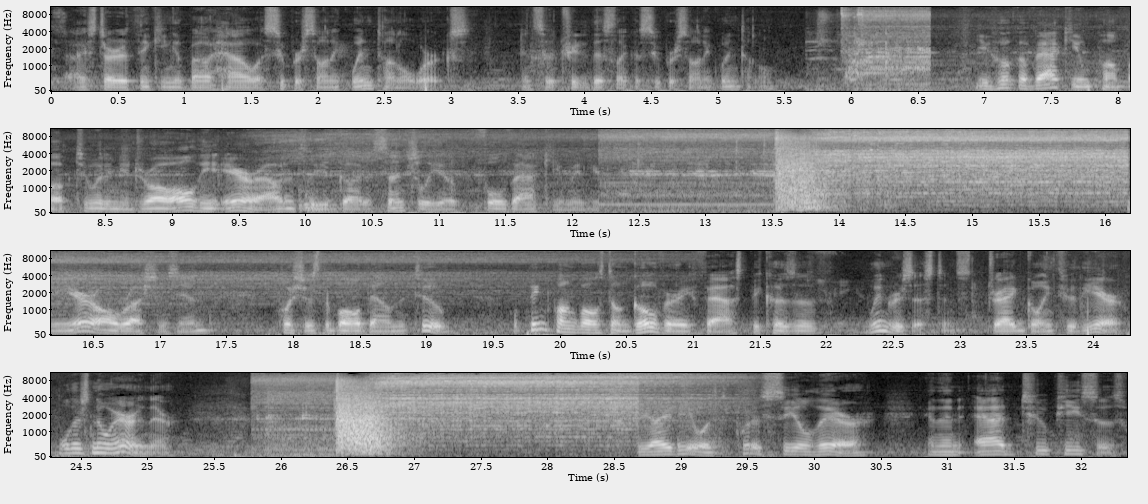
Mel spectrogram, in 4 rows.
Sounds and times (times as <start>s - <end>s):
Speech: 0.0s - 5.5s, 6.9s - 12.2s, 16.2s - 25.2s, 28.7s - 32.3s.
